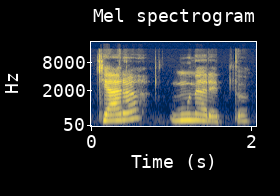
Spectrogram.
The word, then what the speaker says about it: Chiara Munaretto: Now, how should I have said your name? Maybe we could start there. Maybe because I like hearing it in your accent much better than the way I said. Chiara Munaretto. Yes. So what she said, that's her name.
